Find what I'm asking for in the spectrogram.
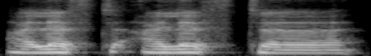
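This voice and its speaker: A man's voice: medium pitch, little pitch movement, takes it slowly, mellow. Male, middle-aged, faint South African accent, casual conversation. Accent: South African-tinged. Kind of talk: casual chat.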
